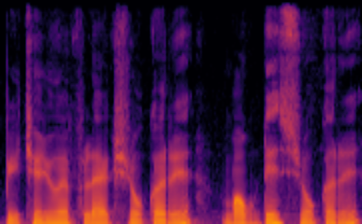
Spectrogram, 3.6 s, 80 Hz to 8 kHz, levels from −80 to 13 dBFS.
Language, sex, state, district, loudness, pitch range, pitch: Hindi, male, Chandigarh, Chandigarh, -17 LUFS, 115-140 Hz, 130 Hz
